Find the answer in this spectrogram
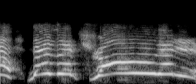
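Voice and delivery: high, slow, terrified shriek. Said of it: "I was too busy screaming".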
